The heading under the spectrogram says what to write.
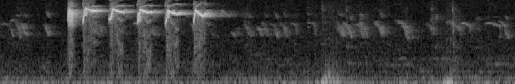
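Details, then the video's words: Kemade Bunga Api giving five loud, piercing high notes in quick even succession, each a short slurred whistle, followed by faint high twittering and a couple of soft low thumps. "Suara Burung Kemade Bunga Api"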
